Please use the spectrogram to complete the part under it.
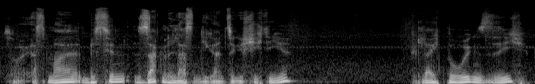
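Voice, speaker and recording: A man commenting on his own gameplay, excitable, swearing and repeating panicked exclamations. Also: low voice, moderate pace, a little hiss or hum. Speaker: let's play gamer.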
